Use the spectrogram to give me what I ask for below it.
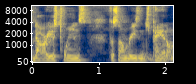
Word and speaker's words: Darius Twin: you should like it darus twin okay and also I'm pretty sure you are wri in the pronunciation is pronounced Darius twins for some reason Japan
